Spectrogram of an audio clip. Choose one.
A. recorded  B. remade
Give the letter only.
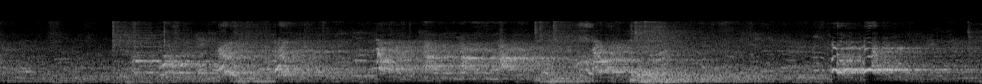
B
